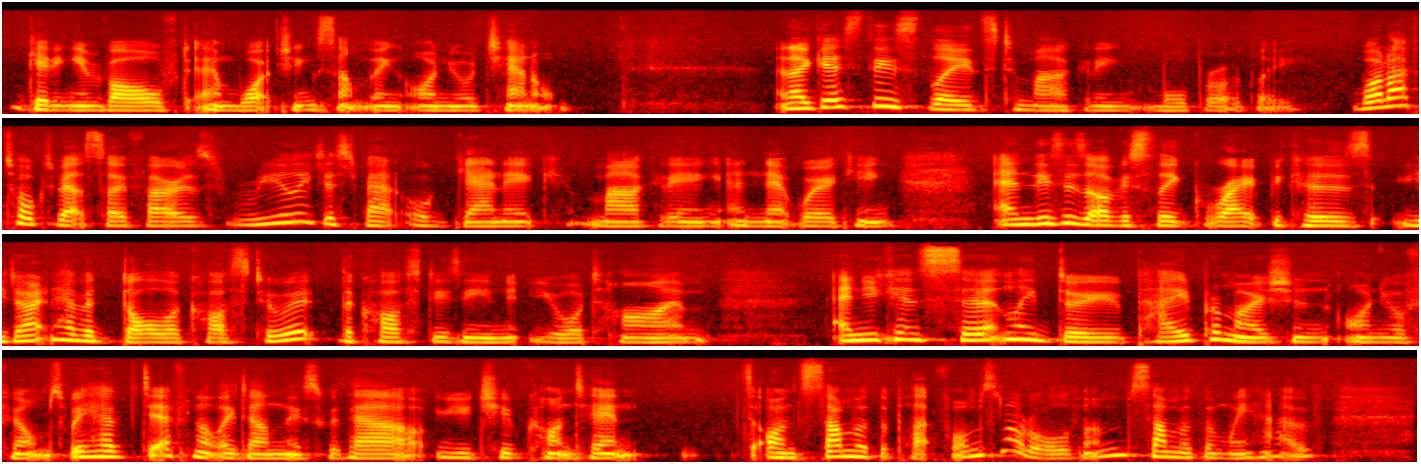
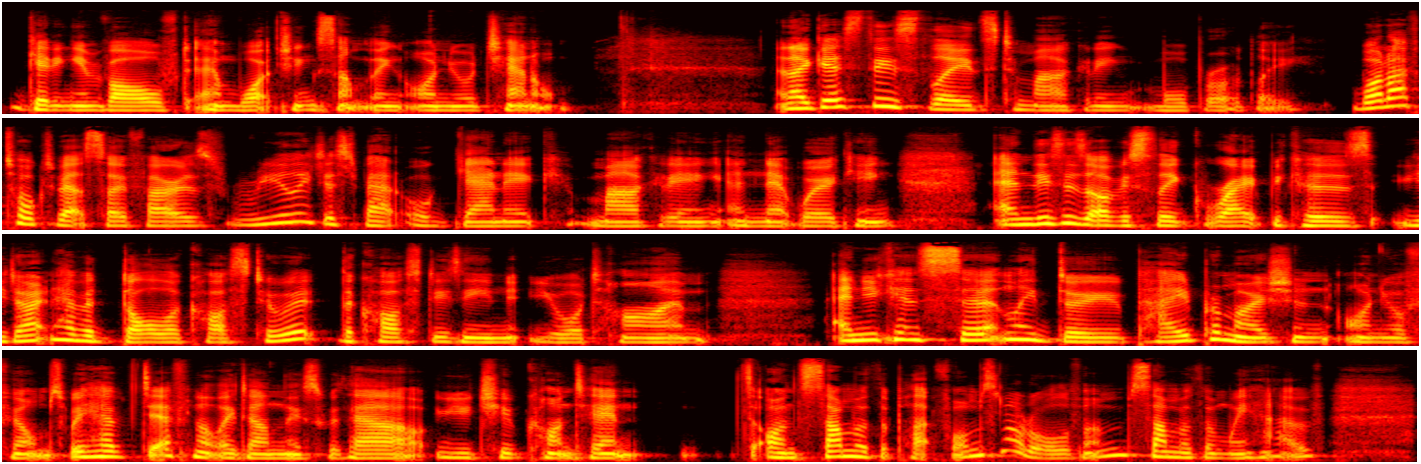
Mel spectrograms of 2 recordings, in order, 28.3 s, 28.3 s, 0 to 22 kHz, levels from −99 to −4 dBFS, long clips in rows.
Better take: second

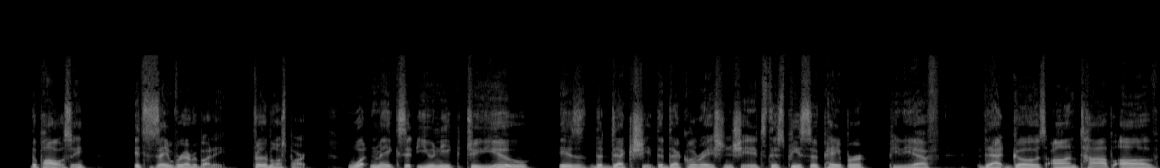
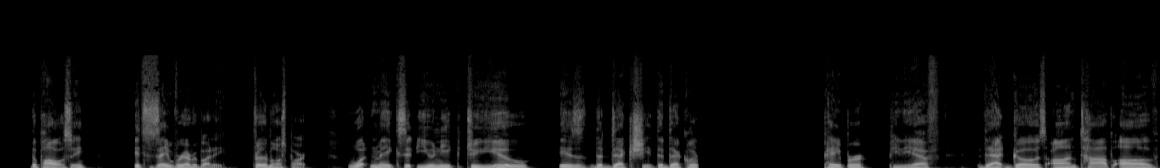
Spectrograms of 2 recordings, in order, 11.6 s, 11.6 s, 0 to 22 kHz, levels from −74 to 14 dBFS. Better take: first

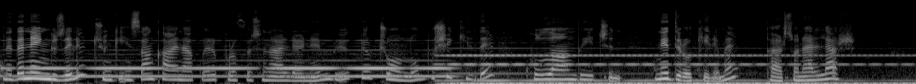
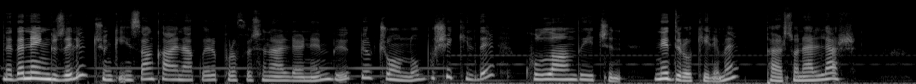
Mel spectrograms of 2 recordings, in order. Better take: second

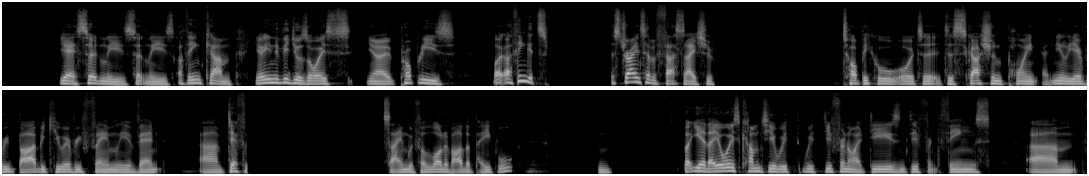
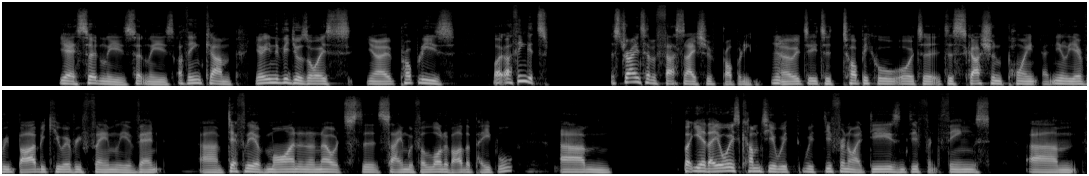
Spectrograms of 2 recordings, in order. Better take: second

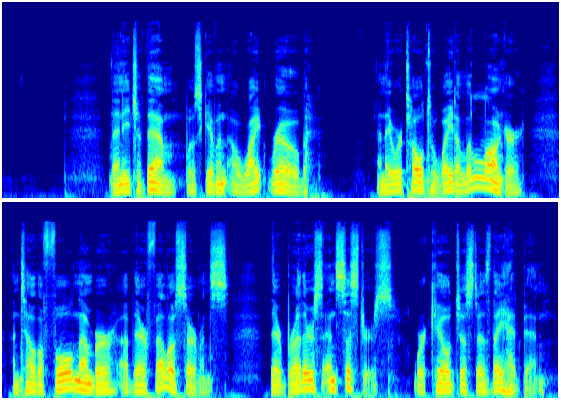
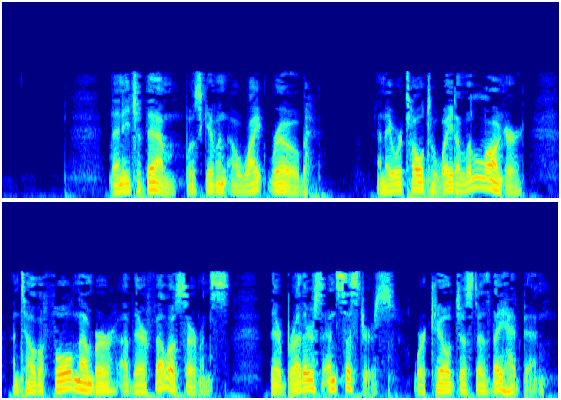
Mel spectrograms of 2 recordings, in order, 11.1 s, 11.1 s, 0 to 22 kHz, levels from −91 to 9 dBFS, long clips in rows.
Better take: first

